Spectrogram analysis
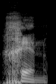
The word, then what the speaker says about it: Chen: name it's very confusing it's spelled Chen but it's actually pronounced Ken which is you know from Israel we have those biblical sounds in Hebrew but I don't expect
